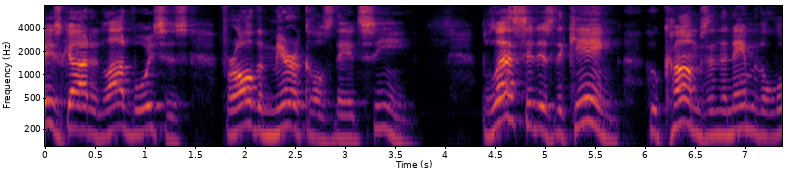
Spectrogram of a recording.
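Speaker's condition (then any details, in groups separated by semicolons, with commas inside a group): No condition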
